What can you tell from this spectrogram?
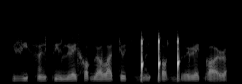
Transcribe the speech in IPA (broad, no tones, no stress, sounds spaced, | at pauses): vʲ ʉ h œ̃ z pʲ o ʎ ɭ e x ɔ ɡ œ lˠ i t ʉ t ɡ͡ǃ œ̃ ǃ ɔ ɡ͡ǃ ɯ ɭ e ɡ ɒ ɭ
